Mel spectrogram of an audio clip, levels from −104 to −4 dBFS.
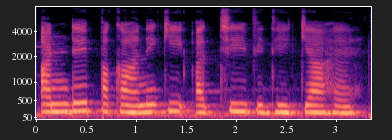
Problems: constant background noise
